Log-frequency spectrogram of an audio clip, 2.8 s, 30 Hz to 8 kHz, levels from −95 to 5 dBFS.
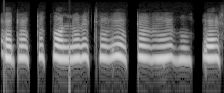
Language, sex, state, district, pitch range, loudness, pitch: Bengali, female, West Bengal, Dakshin Dinajpur, 240-260 Hz, -20 LUFS, 250 Hz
